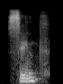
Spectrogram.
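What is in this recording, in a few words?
"synth", Indian English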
